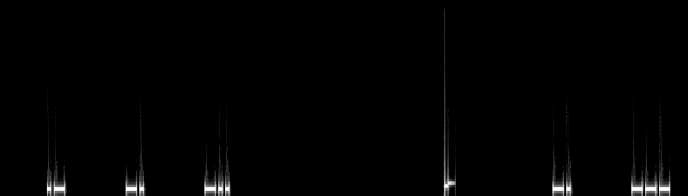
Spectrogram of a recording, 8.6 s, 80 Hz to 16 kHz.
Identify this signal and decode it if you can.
Morse code, heard as a keyed tone, about 28 wpm, spaced as for 10 wpm, 690 Hz. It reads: AND NO
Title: 6x Character Spacing - Top 300 Words - 28wpm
